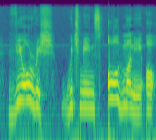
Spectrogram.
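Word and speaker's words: vieux riche: u x space r i c h e pronounced v o rich which means old money or old riches and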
